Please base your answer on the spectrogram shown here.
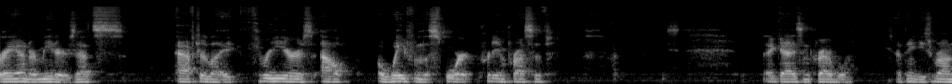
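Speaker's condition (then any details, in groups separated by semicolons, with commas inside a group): No condition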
